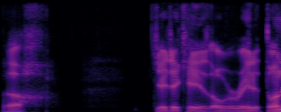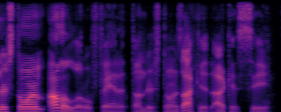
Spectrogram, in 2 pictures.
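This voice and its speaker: A man's voice: low voice, animated, brisk, smooth, no echo, studio quality. A young man with a nasal voice, rambling and self-mocking as he chats with his live stream viewers. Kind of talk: casual live stream chat.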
